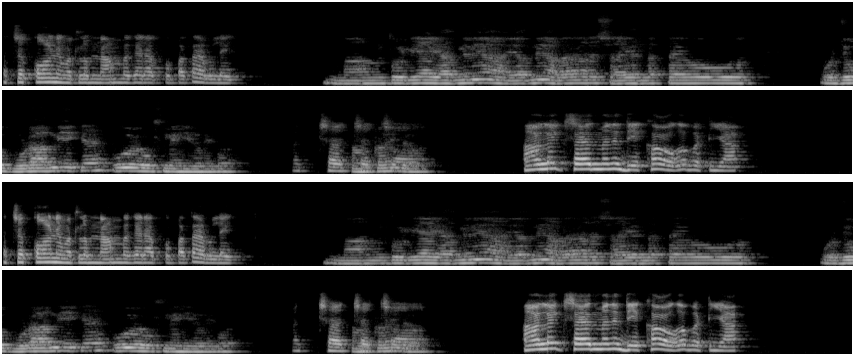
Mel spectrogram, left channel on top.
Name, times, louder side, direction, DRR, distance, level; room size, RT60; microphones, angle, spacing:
voice 1, 0.0-2.3 11.4-12.7 13.7-15.8, right 2 dB, 90° right, 1.5 m, -23 dB
voice 2, 3.2-7.5 8.2-10.8 12.0-12.8, left 1 dB, 70° left, 1.7 m, -27 dB
6.9 x 6.1 x 6.5 m
head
